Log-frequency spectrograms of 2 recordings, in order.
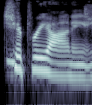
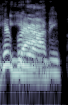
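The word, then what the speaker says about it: Cipriani: How do you pronounce it? Yeah. Chipriyani. Chipriani.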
